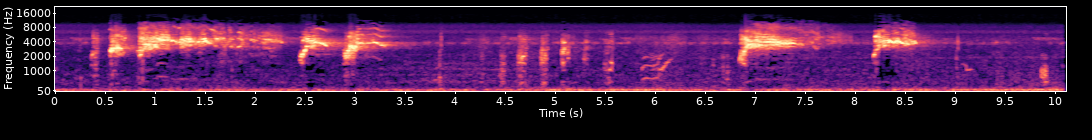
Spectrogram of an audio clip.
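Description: Baby macaque screaming in four loud, shrill bursts, each starting with a quick upward squeal. Two come in the first three seconds and two more around seven to nine seconds in.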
